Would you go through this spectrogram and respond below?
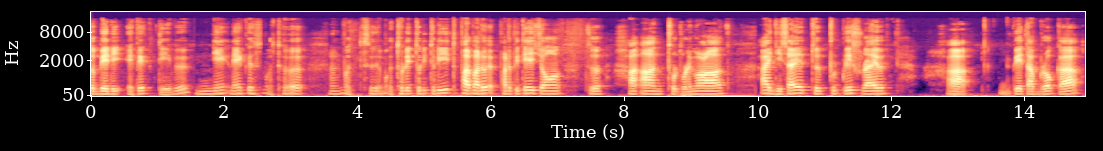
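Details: Adult medical doctor from Japan with developmental (childhood-onset fluency disorder) stuttering, speaking English; word repetitions audible; stuttering.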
